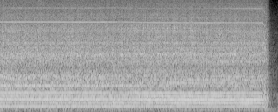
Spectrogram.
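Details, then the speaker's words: Cordless drill (Makita-battery type) drilling concrete on its slow speed of two: steady, fairly low hum under load then dropping off as the bit stops; drill labouring on the slow setting. "Nếu mà so con này với con quên nãy mình để cấp độ chậm nó có hai tốc độ nữa chậm nè nhanh nè"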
